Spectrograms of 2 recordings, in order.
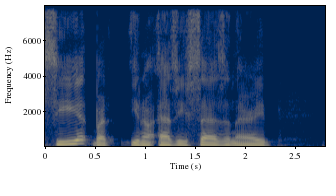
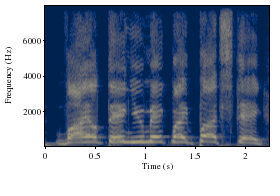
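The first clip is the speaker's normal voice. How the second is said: high, slow goofy heckler voice; sing-song taunting heckle; Major League Two fan; 14 semitones higher, slower than usual. Retold or imitated. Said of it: "I'm almost like the dude from Major League Two".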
